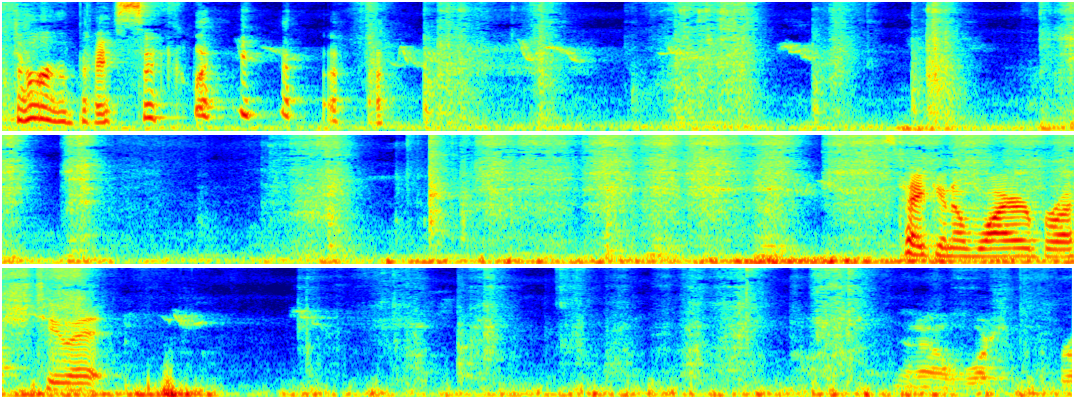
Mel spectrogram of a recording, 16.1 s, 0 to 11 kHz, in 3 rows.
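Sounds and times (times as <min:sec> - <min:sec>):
hand tool rasping over stone: 0:01.8 - 0:04.4, 0:05.2 - 0:11.2, 0:12.5 - 0:15.1.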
